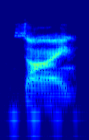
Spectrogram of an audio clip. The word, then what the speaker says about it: sign: word in English because when it's sign the G is silent sign when it's in other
